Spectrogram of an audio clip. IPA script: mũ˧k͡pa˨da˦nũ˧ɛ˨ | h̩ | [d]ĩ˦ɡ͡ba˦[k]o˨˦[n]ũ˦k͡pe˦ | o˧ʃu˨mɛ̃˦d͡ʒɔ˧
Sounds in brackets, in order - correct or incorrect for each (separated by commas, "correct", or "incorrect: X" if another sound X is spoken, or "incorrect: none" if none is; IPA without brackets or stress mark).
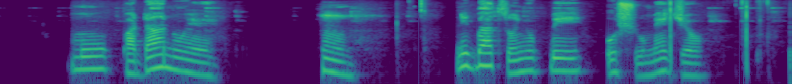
incorrect: n, incorrect: t, incorrect: ɲ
